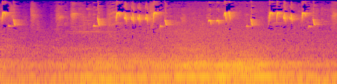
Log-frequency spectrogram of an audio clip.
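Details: Ciblek or prenjak tebu, the bar-winged prinia, perched in one place and singing hard; dense strings of high, sharp chirps and trills, some phrases starting lower then jumping up, almost continuous over faint hum.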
